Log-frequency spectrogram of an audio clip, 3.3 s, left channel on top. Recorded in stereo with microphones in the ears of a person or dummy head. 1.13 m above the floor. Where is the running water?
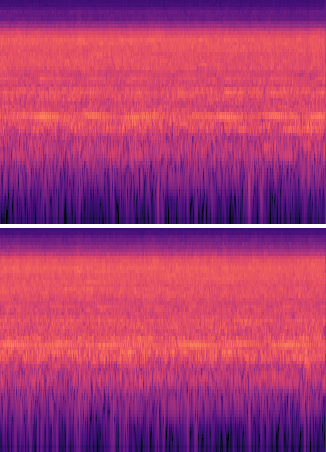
40° right (ahead or behind), 0.7 m.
